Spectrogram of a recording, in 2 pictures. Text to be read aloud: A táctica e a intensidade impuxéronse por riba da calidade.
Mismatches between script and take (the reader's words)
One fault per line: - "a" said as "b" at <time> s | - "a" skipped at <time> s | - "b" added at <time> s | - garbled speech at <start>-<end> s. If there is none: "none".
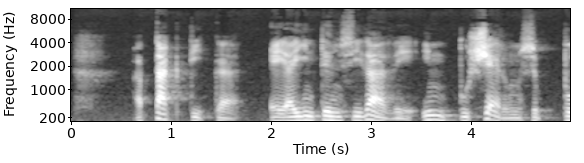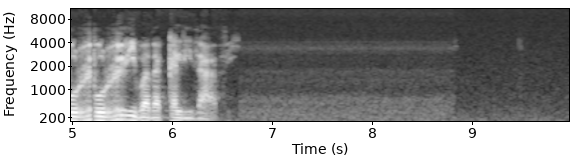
- "por" added at 5.2 s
